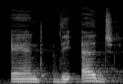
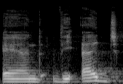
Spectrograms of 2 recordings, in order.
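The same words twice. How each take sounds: The two takes are said the same way.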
